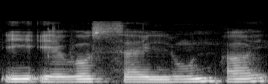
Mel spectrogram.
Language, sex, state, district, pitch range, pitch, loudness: Maithili, male, Bihar, Samastipur, 120-130 Hz, 125 Hz, -12 LUFS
